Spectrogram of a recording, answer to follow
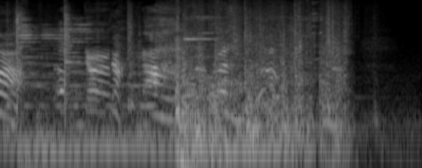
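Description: A shouted cry, then a cartoon sound-effect crash about two seconds in as the robotic knight's metal armour breaks apart and its pieces clatter down, over background music. The clatter dies away shortly before the end.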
